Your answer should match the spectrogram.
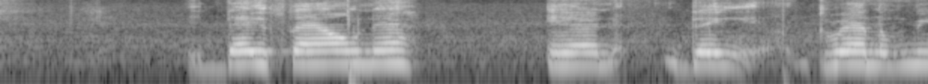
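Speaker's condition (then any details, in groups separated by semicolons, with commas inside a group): Cerebral palsy; affects hand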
